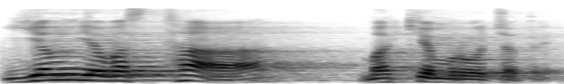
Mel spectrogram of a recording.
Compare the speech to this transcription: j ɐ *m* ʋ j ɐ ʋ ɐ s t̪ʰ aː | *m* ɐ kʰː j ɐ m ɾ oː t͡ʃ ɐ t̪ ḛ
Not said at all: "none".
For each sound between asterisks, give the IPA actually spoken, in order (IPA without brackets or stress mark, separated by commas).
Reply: m, m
